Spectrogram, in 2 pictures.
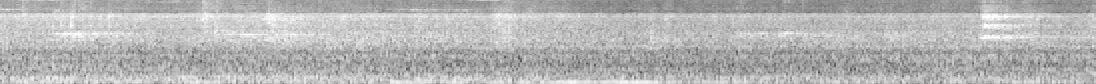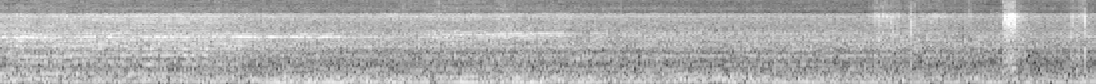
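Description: Steady street traffic noise: a continuous low rumble of vehicles on the road.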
